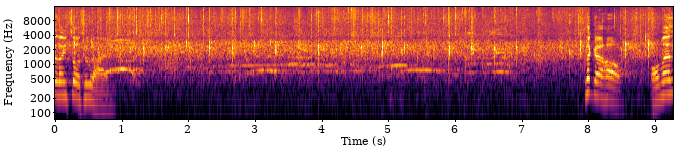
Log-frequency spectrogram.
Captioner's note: applause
